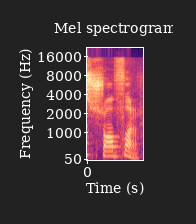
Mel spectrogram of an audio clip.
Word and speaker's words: chauffeur: देख लीजिए यही स्पेलिंग होनी चाहिए, क्या? चेस्टिटी। और आगे एक प्यारा सा वर्ड है आपके पास, शॉफर।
